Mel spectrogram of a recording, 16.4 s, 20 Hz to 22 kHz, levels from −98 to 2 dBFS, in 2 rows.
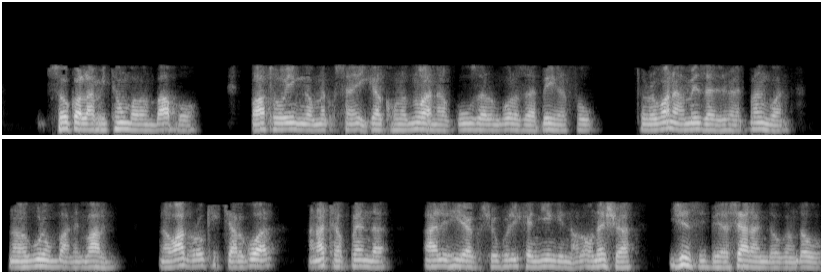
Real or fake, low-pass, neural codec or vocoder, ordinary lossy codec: fake; 3.6 kHz; codec, 16 kHz in and 24 kHz out, 0.4 kbps, LongCat-Audio-Codec, fine tuned four codebook decoder; MP3, 24 kbps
